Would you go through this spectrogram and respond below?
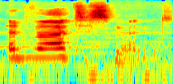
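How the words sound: It is said the British English way. "In English"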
